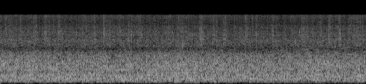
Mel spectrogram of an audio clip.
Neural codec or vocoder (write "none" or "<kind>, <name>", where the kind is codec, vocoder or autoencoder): none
